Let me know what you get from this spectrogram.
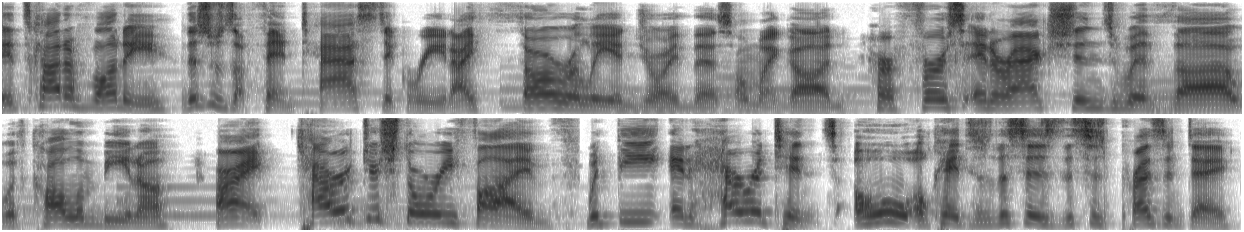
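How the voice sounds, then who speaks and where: A man with a notably high voice streams his reaction to game lore. He reads story passages aloud, then slips into chatty, animated commentary for his viewers. Faint guitar music plays behind him. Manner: chatty, animated asides between read passages. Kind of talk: reading story text aloud with off-the-cuff casual commentary.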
